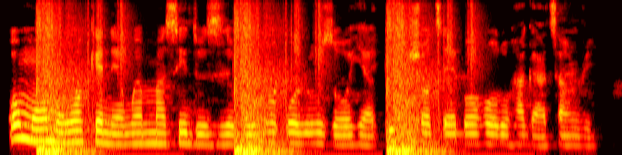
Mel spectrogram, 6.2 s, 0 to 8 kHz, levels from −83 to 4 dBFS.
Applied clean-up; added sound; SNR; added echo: none; Gunshot, gunfire; 2 dB; none.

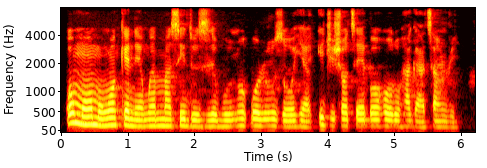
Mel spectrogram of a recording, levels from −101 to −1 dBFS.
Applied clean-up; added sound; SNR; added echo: none; none; none; none.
